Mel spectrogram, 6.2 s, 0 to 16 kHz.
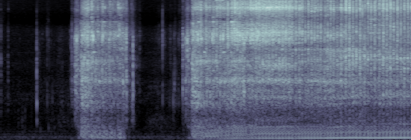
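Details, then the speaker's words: Husqvarna 122C two-stroke trimmer on 50:1 premix, cold start: fired on full choke, pulled again at half choke, then choke fully off. Buzzy catches, then a steady even high-pitched run while warming up for a minute; normal warm-up idle. "Now you just want to let it warm up for a minute."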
